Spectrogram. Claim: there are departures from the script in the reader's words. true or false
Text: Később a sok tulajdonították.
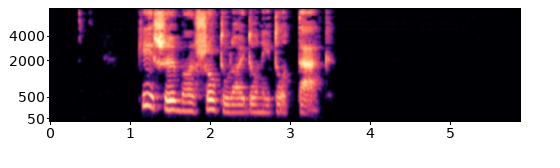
false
